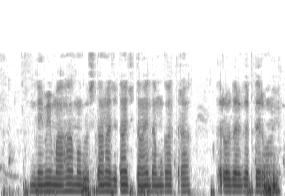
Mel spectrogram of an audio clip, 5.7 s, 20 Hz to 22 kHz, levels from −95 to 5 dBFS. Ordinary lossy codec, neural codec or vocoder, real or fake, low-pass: AAC, 32 kbps; none; real; 7.2 kHz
